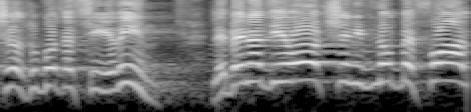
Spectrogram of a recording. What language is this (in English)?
Hebrew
